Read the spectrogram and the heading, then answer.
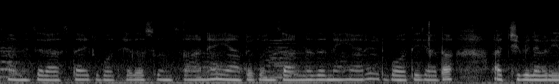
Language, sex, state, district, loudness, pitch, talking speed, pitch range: Hindi, female, Uttar Pradesh, Ghazipur, -34 LUFS, 210 Hz, 280 wpm, 205-215 Hz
